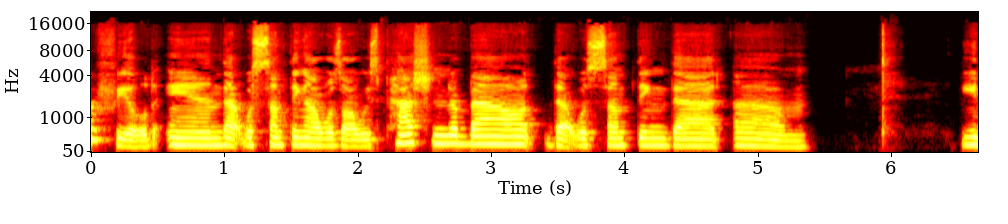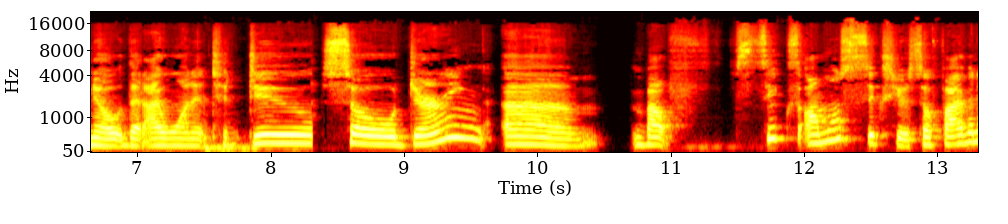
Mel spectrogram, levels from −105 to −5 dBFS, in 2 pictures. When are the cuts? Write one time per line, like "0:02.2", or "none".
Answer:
0:08.3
